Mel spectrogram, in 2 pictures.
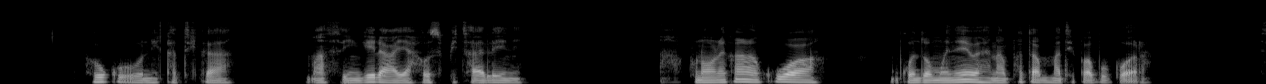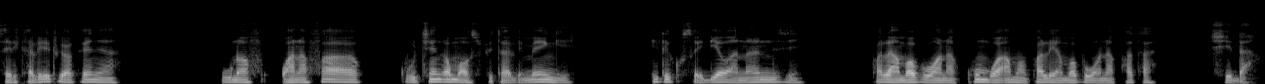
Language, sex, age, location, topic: Swahili, male, 18-24, Nakuru, health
